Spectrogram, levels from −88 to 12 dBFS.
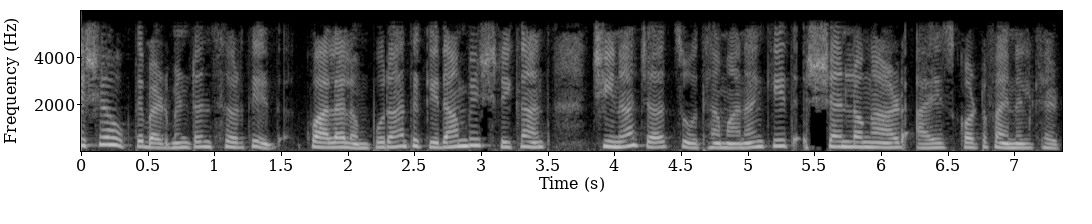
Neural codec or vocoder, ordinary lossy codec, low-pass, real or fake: vocoder, 44.1 kHz, 128 mel bands every 512 samples, BigVGAN v2; none; 5.4 kHz; fake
